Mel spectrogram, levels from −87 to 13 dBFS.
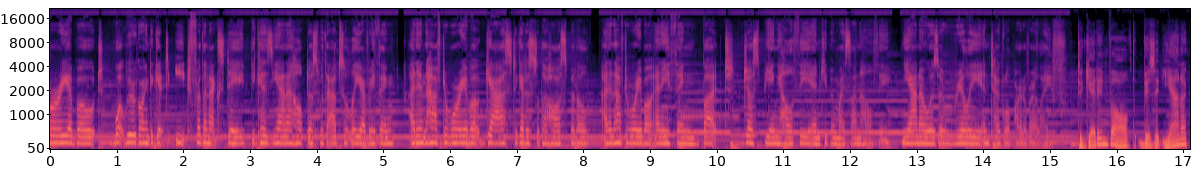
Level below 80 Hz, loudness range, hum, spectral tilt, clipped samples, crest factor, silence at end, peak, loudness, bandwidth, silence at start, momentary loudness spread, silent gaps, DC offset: -44 dBFS; 1 LU; none; -5.5 dB/octave; under 0.1%; 16 dB; 0 s; -4 dBFS; -21 LUFS; over 20 kHz; 0 s; 6 LU; none; under 0.1%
